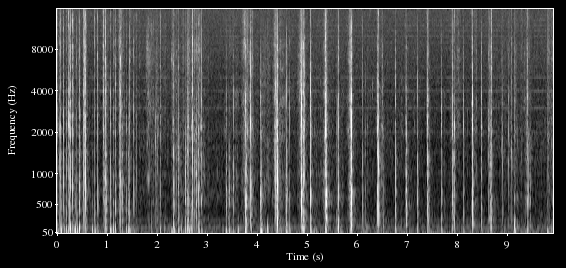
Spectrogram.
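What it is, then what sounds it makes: Cardboard tissue box. Fingertips tap the end and bottom of a cardboard tissue box with embossed white sides. A dense flurry of quick, dull, dry taps in the first few seconds gives way to a steadier run of separate soft knocks, each dying away at once over a faint low hum.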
